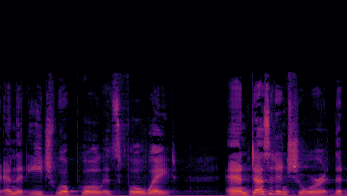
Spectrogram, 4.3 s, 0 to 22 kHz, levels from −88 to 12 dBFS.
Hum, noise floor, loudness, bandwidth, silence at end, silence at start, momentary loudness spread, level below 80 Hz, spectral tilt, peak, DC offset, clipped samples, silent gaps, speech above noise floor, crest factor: none; -67 dBFS; -33 LUFS; 14 kHz; 0 s; 0 s; 9 LU; -68 dBFS; -2.5 dB/octave; -14 dBFS; 0.4%; under 0.1%; none; 34 dB; 20 dB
